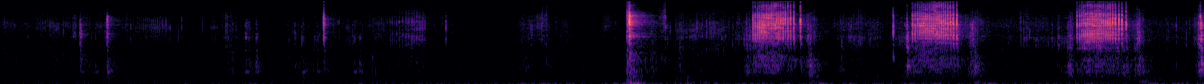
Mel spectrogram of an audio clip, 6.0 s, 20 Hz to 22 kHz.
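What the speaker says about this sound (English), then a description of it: "So it's going to loosen this one up." Wrench loosening exhaust bolts on a 2024 Yamaha MT-09 motorcycle, quiet close clicks and scrapes followed by a sharp knock and several loud ratcheting bursts.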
